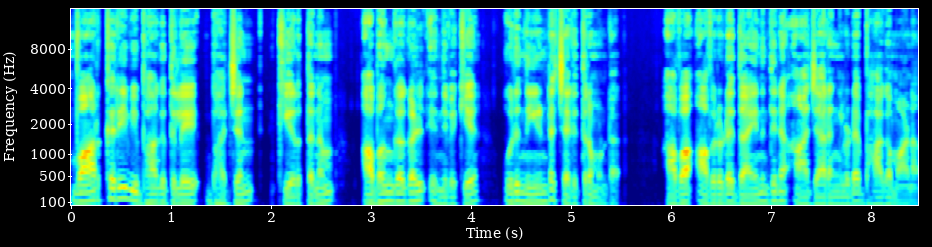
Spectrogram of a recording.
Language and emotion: Malayalam, neutral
